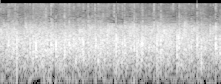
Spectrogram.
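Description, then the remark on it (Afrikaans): A crowd at a Monday evening church gathering applauds after praise and worship, clapping steadily for a few seconds, a dense, even wash of many hands clapping at full loudness with no pauses and no voices standing out. “Kom ons gee vir julle 'n groot hand klap.”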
